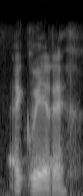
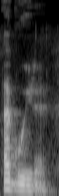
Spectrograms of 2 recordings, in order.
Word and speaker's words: Aguirre: Yeah, correct me if I pronounce it not good. It's Hector Aguirre, Aguirre.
